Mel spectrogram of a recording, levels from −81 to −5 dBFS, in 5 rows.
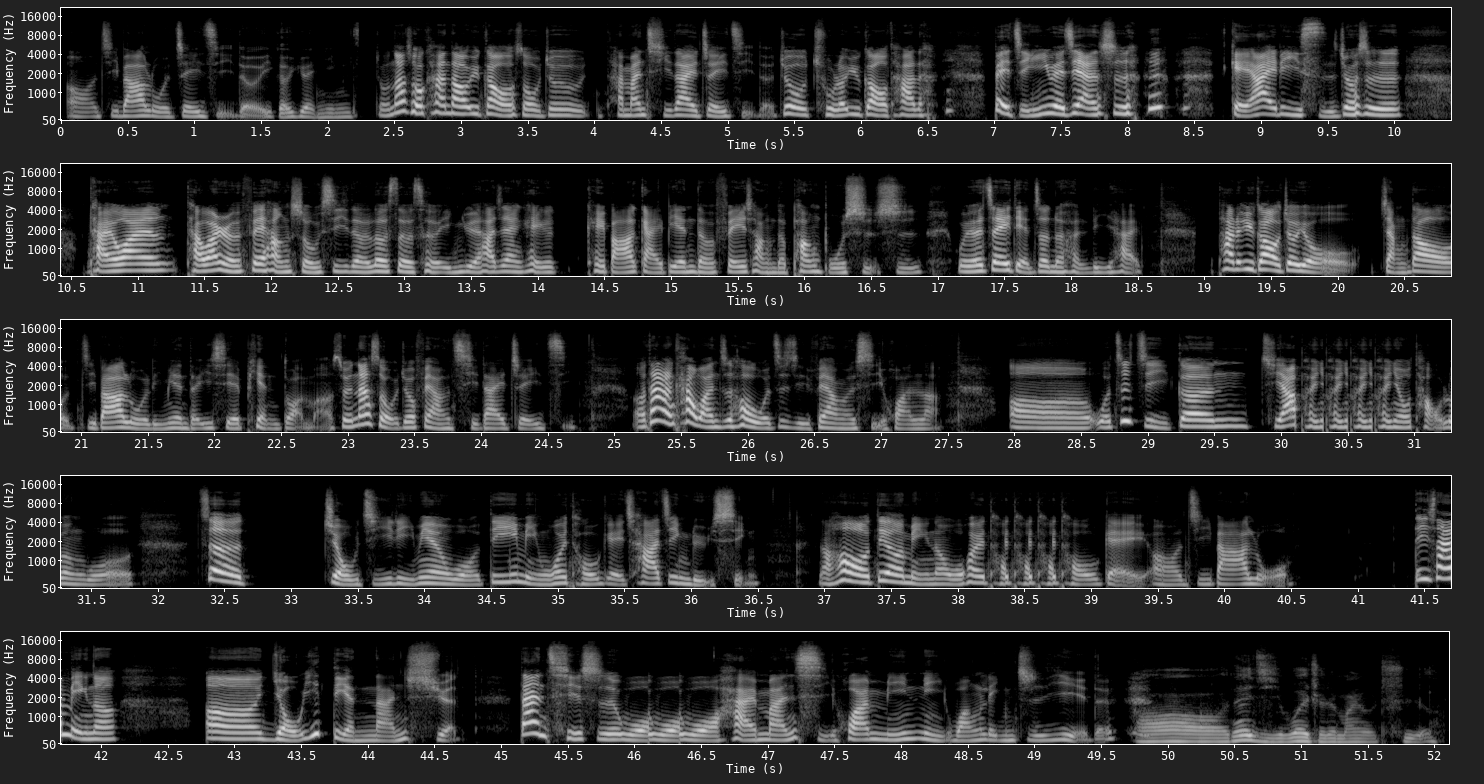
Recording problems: audio stuttering; at 30 s, at 38 s and at 46 s

